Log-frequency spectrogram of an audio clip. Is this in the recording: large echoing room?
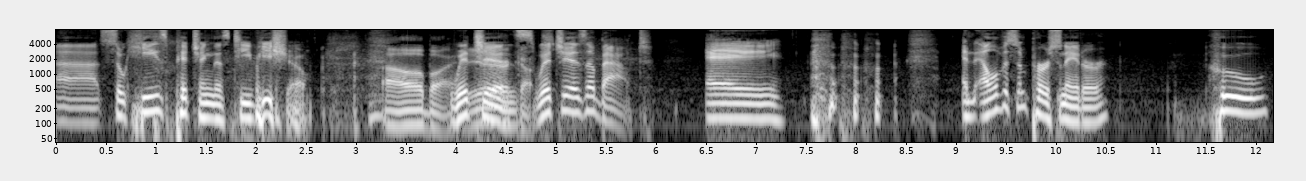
no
